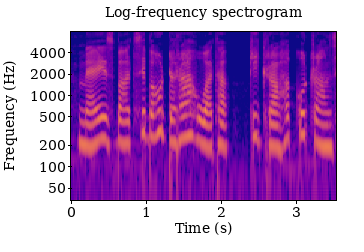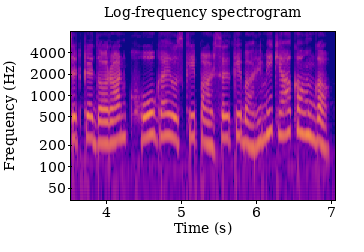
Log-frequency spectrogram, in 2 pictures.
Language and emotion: Hindi, fearful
